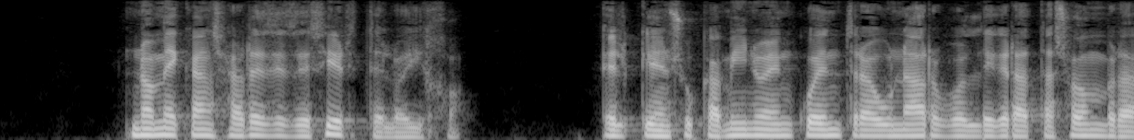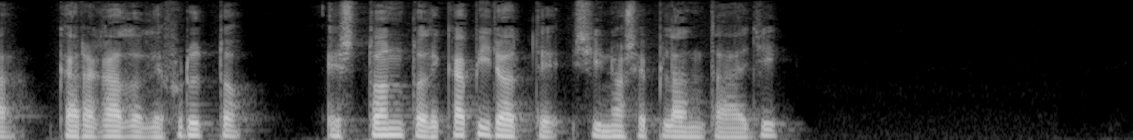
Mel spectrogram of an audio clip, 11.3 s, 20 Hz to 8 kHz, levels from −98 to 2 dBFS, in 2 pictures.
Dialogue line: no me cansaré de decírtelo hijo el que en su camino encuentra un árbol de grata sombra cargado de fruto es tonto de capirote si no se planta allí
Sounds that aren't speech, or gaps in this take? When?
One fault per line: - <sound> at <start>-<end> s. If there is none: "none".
none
